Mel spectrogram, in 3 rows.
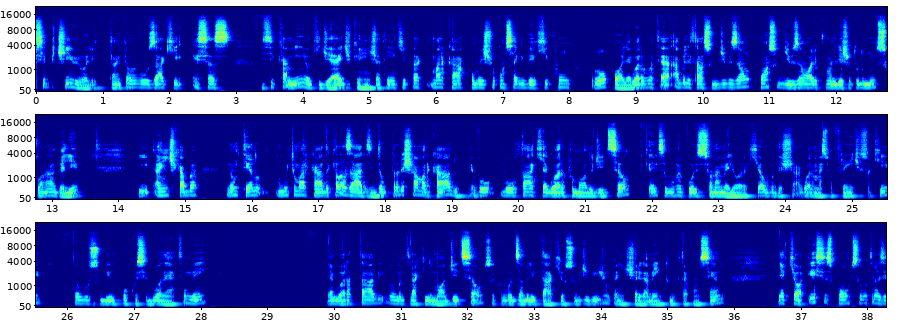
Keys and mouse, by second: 0.3 r, 2.2 g, 5.7 click, 6.3 alt+click, 7.0 alt+middle click, 7.3 alt+Tab, 7.6-7.9 alt+drag, 8.0-8.4 alt+middle drag, 10.4 click, 11.6 click, 12.2 click, 14.7-15.0 alt+middle drag, 15.7-16.1 alt+middle drag, 16.5-17.4 middle drag, 17.8 alt+shift+middle drag, 18.7 alt+shift+middle drag, 19.3-19.6 alt+drag, 20.3-20.7 alt+middle drag, 21.1-21.6 middle drag, 22.4 g, 25.9 Tab, 26.5 g, 29.8 alt+middle click, 31.6 Tab, 33.2 click, 34.3 click, 35.3 click, 37.6 click.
